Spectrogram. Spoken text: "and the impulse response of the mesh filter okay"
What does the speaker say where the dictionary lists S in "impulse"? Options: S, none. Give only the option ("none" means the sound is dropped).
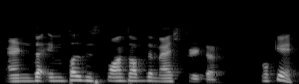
none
